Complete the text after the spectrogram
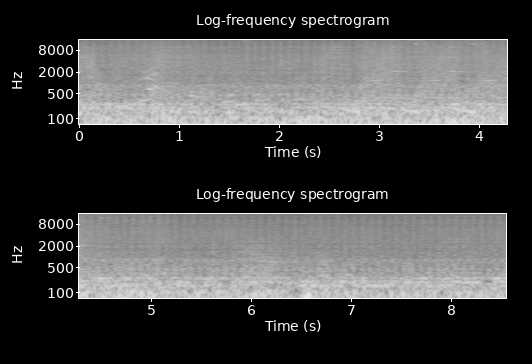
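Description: A sword swishes and clashes in quick strikes.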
